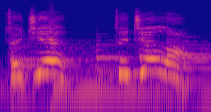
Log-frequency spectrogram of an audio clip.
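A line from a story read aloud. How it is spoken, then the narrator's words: Loud shout. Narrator (Chinese): 小泽菲尔大声喊着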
